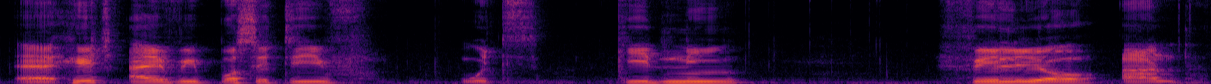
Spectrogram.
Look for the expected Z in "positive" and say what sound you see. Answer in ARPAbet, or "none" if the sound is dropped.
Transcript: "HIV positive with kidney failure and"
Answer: S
